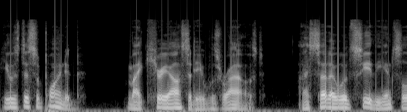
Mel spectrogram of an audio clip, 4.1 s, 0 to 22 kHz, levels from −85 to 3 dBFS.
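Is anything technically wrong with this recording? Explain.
Yes. Periodic USB or driver dropouts run from 0.10 to 4.01 s: every 63 ms a blocked bus or driver skips roughly a millisecond of speech, producing steady ticks.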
